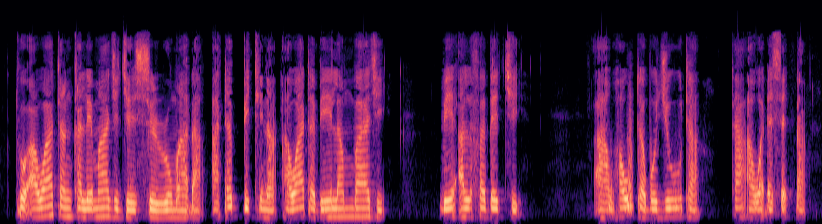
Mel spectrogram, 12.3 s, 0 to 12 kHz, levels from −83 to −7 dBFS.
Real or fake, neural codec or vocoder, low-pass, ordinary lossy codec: real; none; 7.2 kHz; AAC, 32 kbps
